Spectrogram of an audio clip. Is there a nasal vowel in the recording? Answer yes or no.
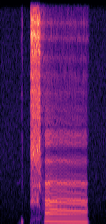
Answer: no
